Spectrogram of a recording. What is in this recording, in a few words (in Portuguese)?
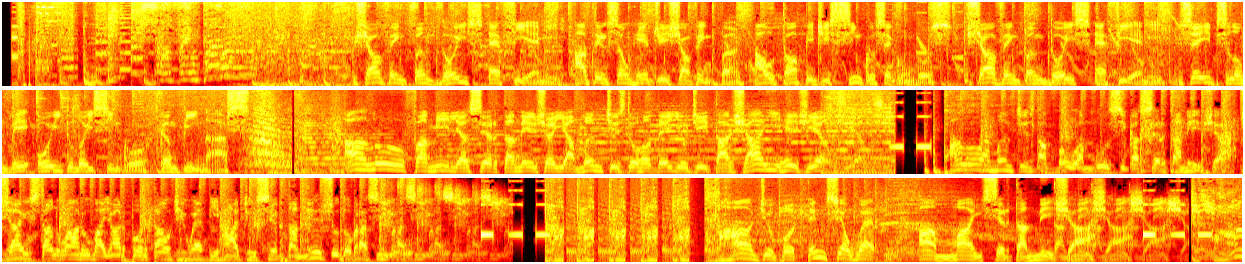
locutor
